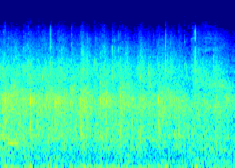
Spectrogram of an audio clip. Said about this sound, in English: Yeah, thank you, Pastor Joel. Can we clap again for Pastor Joel?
